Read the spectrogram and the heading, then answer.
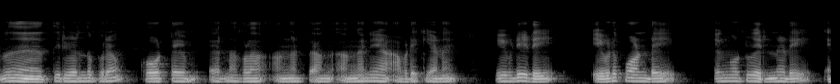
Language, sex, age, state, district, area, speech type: Malayalam, female, 45-60, Kerala, Palakkad, rural, spontaneous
